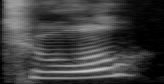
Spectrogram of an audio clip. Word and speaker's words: tulle: before in the past I always pronounce this wrong uh is it tulle I'm glad B's not here she's she's gonna see that's tool she's okay oh my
